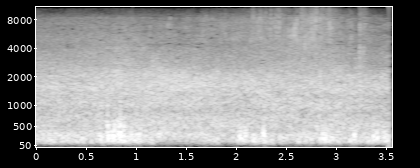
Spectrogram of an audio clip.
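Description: A car passes close by.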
